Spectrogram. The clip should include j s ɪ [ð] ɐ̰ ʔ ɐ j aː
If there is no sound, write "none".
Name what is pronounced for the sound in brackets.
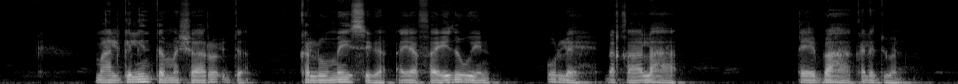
ɣ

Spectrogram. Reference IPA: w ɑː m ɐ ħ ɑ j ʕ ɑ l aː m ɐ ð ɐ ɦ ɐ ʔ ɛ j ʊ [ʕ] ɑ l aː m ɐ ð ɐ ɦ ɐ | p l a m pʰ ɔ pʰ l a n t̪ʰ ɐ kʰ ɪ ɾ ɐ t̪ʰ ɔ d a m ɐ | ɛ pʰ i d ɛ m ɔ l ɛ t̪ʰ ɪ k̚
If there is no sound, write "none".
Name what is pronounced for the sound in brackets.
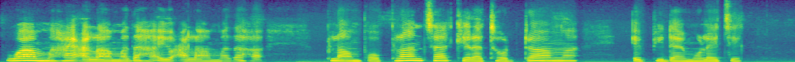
ʕ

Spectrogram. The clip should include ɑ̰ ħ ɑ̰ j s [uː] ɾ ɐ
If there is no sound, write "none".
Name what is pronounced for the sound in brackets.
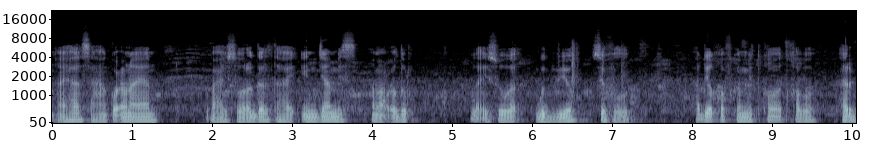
uː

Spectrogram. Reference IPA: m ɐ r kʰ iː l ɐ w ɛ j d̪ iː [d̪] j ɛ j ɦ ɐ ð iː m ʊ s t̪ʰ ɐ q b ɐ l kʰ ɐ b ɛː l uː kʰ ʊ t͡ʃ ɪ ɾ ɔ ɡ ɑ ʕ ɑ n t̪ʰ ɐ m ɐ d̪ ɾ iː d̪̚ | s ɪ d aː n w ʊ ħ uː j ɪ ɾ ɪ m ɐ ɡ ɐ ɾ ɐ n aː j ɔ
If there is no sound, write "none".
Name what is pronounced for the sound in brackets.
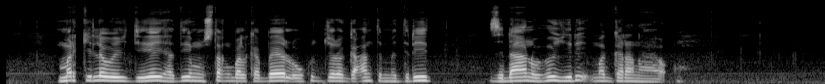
none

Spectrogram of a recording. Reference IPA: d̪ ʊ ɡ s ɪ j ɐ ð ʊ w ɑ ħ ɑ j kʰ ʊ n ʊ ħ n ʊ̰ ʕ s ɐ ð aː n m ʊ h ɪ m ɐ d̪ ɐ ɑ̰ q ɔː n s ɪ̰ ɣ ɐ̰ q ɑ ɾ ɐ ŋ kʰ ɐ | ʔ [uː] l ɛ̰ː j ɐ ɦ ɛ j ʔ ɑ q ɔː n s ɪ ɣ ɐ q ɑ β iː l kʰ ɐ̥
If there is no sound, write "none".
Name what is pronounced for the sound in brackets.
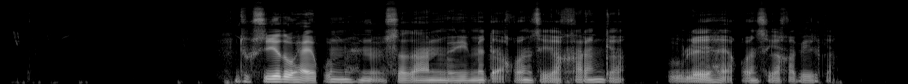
uː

